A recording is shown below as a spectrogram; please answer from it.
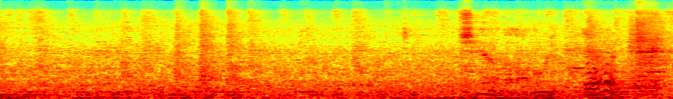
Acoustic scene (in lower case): cafe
